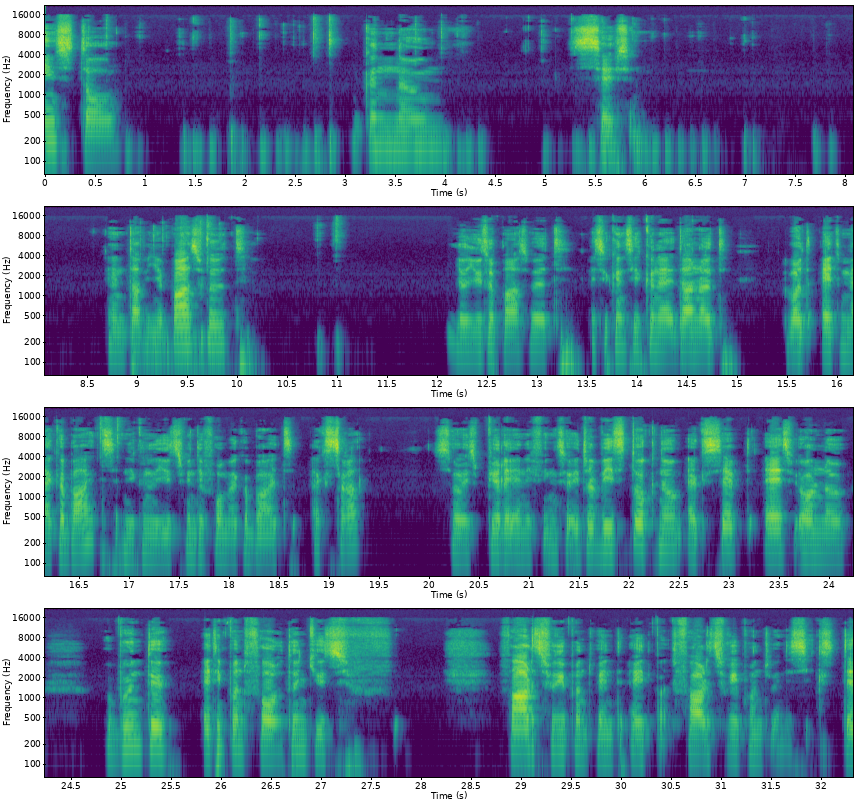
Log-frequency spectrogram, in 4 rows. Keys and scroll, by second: 0.0-7.5 typing, 7.7 Return, 8.8-10.4 typing, 10.8 Return, 16.7 Return.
